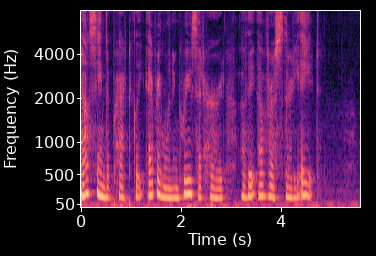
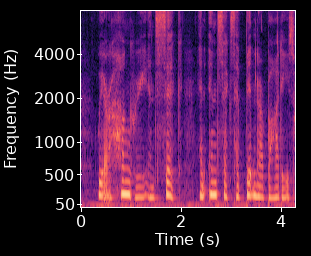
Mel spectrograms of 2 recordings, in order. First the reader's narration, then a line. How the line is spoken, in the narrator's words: one pleaded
